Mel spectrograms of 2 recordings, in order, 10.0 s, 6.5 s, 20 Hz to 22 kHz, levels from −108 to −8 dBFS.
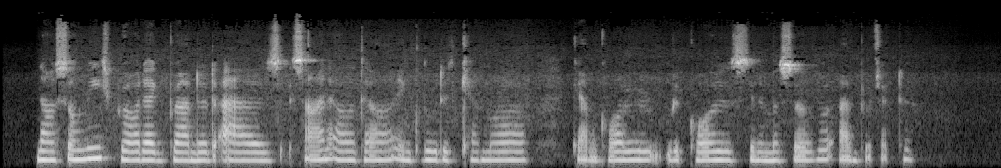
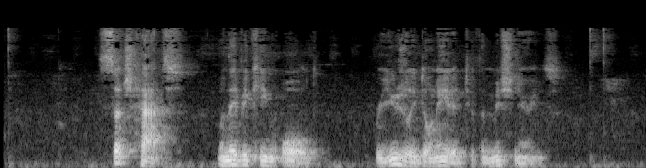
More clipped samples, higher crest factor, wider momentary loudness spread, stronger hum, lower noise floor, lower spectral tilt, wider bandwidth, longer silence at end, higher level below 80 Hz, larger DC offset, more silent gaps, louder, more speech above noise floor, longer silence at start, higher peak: neither; about the same, 22 dB vs 24 dB; second, 12 LU vs 18 LU; neither; first, -72 dBFS vs -64 dBFS; second, -4 dB/octave vs -7 dB/octave; first, 13.5 kHz vs 11.5 kHz; about the same, 0.9 s vs 0.95 s; second, -74 dBFS vs -50 dBFS; neither; neither; about the same, -25 LUFS vs -26 LUFS; first, 46 dB vs 39 dB; second, 0.35 s vs 1 s; about the same, -6 dBFS vs -4 dBFS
